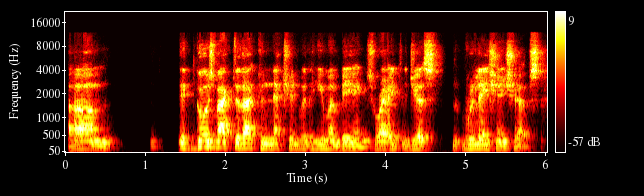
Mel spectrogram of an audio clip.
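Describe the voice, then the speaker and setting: An older man from Lebanon speaks earnestly on a video call, stopping and restarting his sentences often. His voice sits in a middle pitch and carries a roomy echo from the space around him. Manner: earnest, halting, many restarts. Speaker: guest author. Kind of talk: casual panel talk on a video call.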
